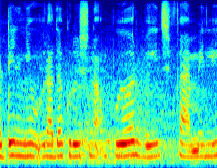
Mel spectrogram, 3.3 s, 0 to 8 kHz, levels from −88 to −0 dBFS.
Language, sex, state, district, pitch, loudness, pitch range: Marathi, female, Maharashtra, Washim, 220 Hz, -16 LUFS, 210-225 Hz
